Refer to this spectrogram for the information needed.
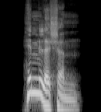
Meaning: strong dative masculine/neuter singular of himmlisch
- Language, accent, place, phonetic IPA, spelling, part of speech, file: German, Germany, Berlin, [ˈhɪmlɪʃm̩], himmlischem, adjective, De-himmlischem.ogg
